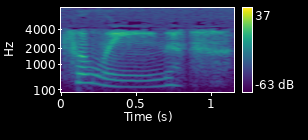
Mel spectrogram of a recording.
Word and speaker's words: Talein: That's T-A-L-E-I-N is how you spell Talein, and that's how you pronounce it, Talein. So I was telling Jerry, I said, now how you can remember to how to pronounce my name is think about Talein and Machine.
